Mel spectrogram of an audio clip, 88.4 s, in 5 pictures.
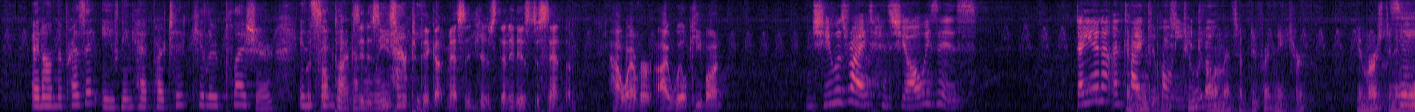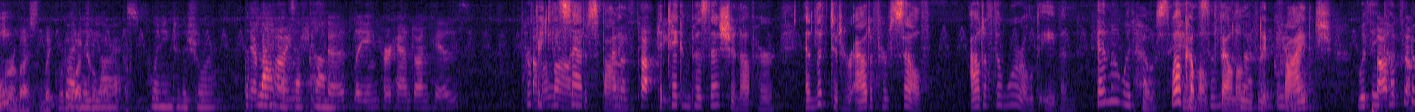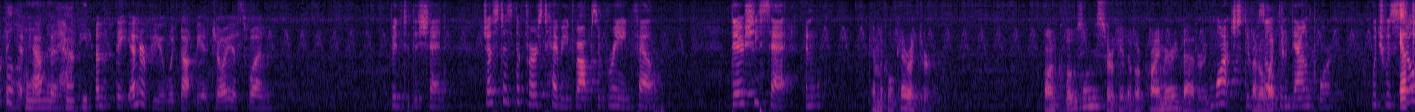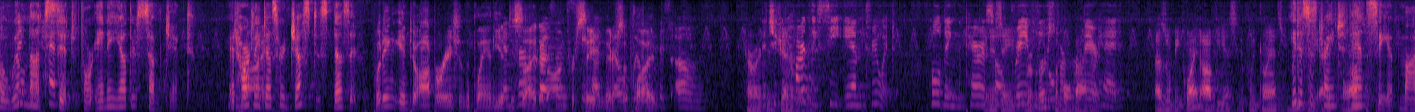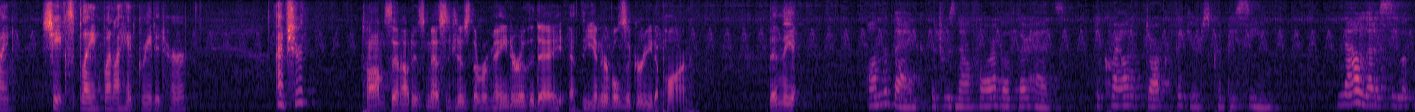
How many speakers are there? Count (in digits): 7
